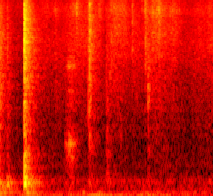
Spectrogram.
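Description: Hard plastic coin case being handled and set down, giving a sharp click about a quarter second in, followed by a few faint clicks.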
